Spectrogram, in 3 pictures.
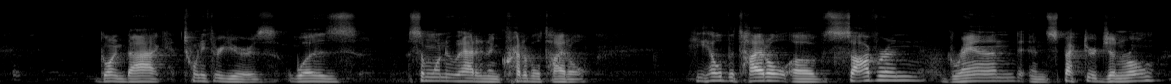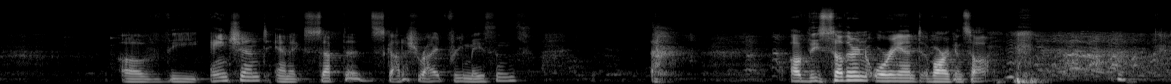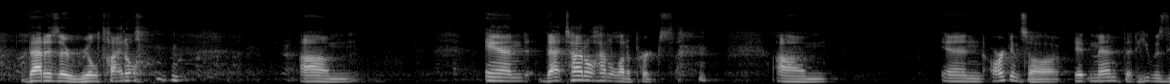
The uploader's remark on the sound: This October The Yarn gathered some of the spookiest stories from central Arkansas storytellers and they performed them live from the South on Main Stage.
